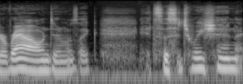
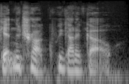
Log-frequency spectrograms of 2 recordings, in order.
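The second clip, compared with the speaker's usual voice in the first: put-on cold, terse, curt, abrupt delivery. Retelling how an angry partner ordered them into the truck: imitating a cold, abrupt order. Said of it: "Cold, short, and abrupt".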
